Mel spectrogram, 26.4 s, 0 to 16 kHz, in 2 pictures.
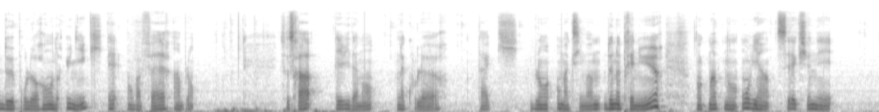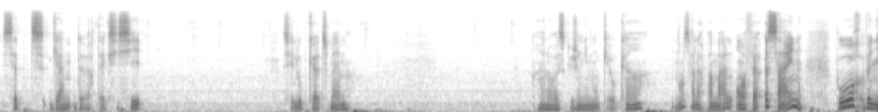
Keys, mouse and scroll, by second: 5.3 click, 8.4 scroll up 3, 9.7 alt+click, 10.2 scroll up 2, 11.1 alt+shift+right click, 11.5 alt+shift+right click, 13.9 alt+click, 14.9 alt+shift+right click, 15.6 alt+shift+right click, 16.1 alt+shift+right click, 17.5 alt+shift+right click, 18.5-18.9 scroll down 5, 19.0 alt+click, 20.7-21.3 scroll up 5, 21.6 alt+click, 23.9 click, 24.5-25.4 scroll down 5, 24.9 Tab, 25.8 alt+click, 25.8 scroll down 1.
